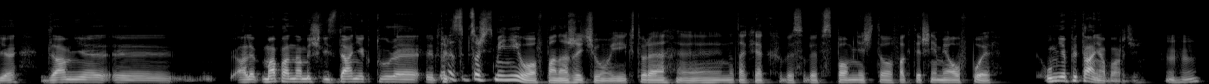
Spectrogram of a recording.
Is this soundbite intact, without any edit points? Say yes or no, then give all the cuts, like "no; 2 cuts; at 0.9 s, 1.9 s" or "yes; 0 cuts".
yes; 0 cuts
